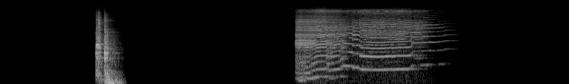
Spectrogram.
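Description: A heavy metal door creaks open.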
